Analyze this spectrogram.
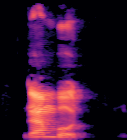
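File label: "gambut", Malay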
